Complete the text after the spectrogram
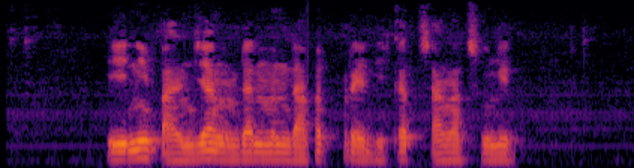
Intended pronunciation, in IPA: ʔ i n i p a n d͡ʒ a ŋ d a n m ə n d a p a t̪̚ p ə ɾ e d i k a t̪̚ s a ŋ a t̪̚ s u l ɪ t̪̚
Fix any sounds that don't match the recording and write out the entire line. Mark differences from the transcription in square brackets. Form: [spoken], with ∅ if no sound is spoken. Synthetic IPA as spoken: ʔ i n i p a [ɲ] d͡ʒ a ŋ d a n m ə n d a p a t̪̚ p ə ɾ e d i k a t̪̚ s a ŋ a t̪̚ s u l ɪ t̪̚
